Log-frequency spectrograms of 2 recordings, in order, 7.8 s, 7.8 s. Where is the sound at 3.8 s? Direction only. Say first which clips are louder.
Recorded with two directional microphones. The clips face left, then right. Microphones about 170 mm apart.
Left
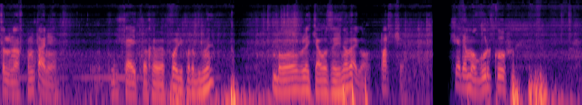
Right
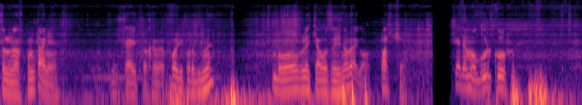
Left 1 dB; 55° left (ahead or behind).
